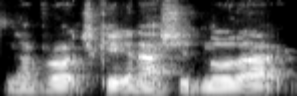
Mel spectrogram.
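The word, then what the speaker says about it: Nawrocki: The two signs, by the way, I feel bad that I didn't pronounce Mike Navrochki's name properly, because he corrected anybody saying it wrong on, I think it was like an ask. Navrochki questions on the Celtic Twitter, and he said it's Navrotsky, and I should know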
